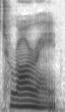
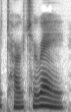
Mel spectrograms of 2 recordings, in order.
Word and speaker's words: Tarare: bit of French history, the person's name is Tarare, like Ferrari. I have it written like that. I have the pronunciation. Everything should have been just fine, but for whatever reason, I say Tartare, and my brain just went with it. It's actually Tarare. Tarare, Tarare, like a Ferrari.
